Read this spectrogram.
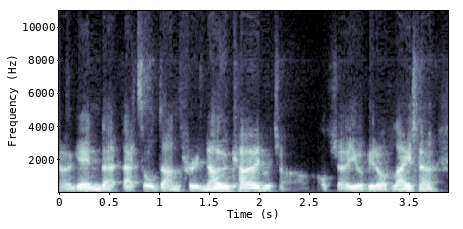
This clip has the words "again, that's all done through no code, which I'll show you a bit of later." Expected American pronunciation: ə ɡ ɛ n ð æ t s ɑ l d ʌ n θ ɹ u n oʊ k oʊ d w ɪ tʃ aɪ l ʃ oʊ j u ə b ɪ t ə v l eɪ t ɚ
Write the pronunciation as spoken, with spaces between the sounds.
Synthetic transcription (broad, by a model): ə ɡ ɛ n ð æ t s ɑ l d ʌ n θ ɹ u n oʊ k oʊ d w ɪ tʃ aɪ l ʃ oʊ j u ə b ɪ t ə v l eɪ t ɚ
